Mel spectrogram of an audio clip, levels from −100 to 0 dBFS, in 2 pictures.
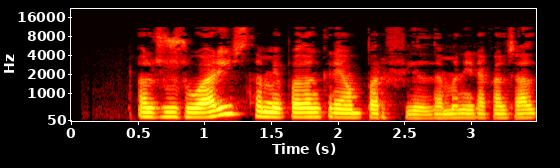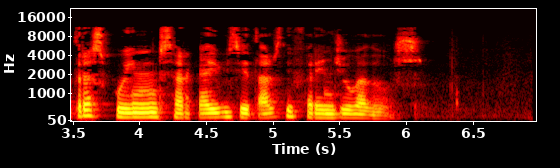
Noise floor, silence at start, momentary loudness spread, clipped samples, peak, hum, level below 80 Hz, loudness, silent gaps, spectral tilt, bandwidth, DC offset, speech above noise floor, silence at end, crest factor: -75 dBFS; 0.5 s; 11 LU; under 0.1%; -4 dBFS; none; -76 dBFS; -24 LUFS; none; -6 dB/octave; 11.5 kHz; under 0.1%; 51 dB; 0.9 s; 20 dB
